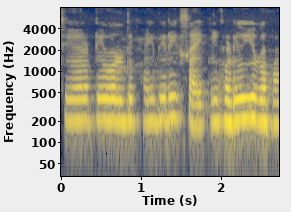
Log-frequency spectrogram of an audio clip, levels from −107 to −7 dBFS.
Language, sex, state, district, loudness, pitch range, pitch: Hindi, female, Bihar, Vaishali, -16 LUFS, 195-205 Hz, 200 Hz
